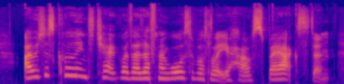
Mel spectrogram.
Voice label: Voice Message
